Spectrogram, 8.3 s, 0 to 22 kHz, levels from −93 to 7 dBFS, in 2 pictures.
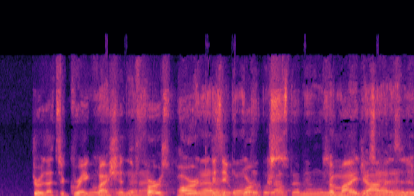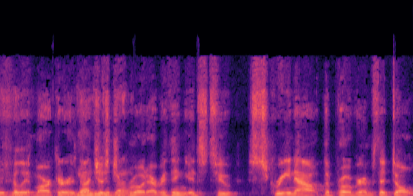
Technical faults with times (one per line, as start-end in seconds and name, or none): none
